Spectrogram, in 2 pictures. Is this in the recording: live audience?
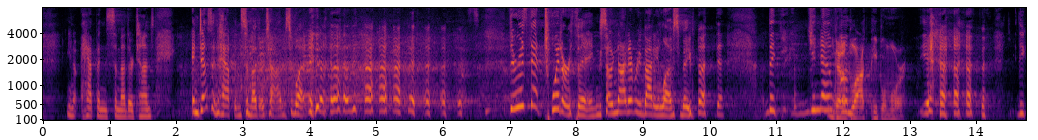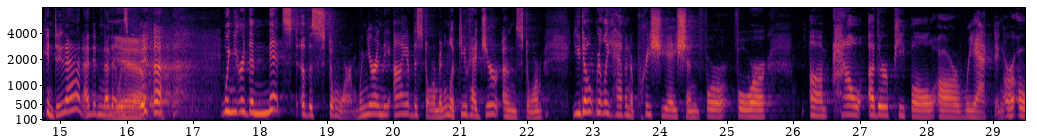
yes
